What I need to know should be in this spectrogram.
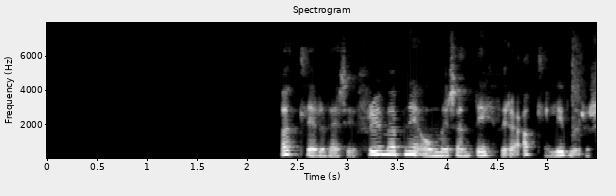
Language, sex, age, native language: Icelandic, female, 30-39, Icelandic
